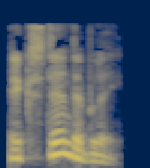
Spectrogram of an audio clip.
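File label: "extendible", British English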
